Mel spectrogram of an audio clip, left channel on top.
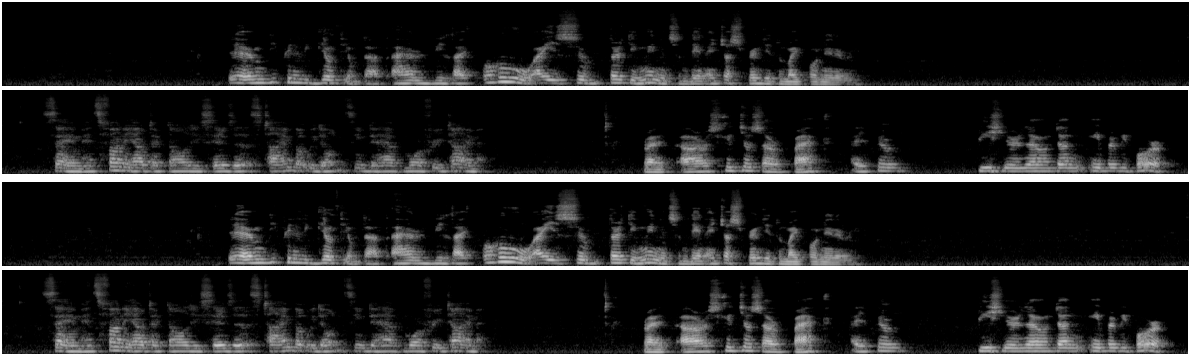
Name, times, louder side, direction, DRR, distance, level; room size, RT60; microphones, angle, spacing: voice 1, 2.3-8.5 18.3-20.0 20.4-20.9 21.6-23.4, right 3 dB, 25° right, 0.3 m, -25 dB
voice 2, 12.3-16.7, right 2 dB, 65° right, 1.6 m, -28 dB
3.0 x 2.9 x 4.0 m
head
